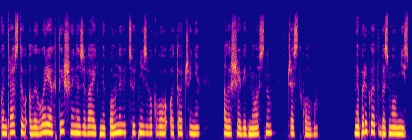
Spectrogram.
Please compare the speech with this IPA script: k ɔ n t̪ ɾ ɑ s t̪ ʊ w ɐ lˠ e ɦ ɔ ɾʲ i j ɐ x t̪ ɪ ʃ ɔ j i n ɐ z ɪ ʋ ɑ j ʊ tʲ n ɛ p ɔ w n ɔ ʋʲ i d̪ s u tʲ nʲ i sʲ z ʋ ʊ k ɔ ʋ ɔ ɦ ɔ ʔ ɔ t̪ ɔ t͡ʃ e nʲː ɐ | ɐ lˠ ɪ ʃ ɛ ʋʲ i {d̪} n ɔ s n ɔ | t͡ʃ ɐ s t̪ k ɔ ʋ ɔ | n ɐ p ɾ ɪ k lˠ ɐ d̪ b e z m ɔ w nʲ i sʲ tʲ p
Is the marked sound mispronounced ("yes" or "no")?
no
